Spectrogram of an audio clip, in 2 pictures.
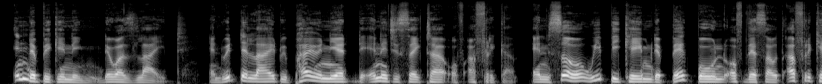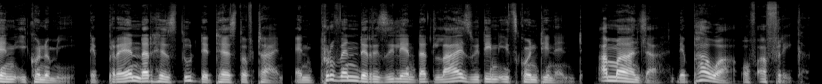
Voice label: Corporate

